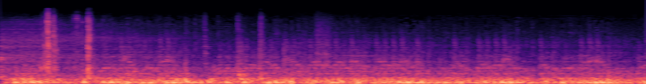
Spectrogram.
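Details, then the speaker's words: Mitsubishi Lancer Evolution IX on a cold start: lumpy, uneven idle with irregular thumps and sagging beats, stumbling and nearly dying; it runs fine once warm, and the owner first suspected the tune. "it idles super rough at when it's cold and it really drives me nuts when I'm warming up the car it basically stumbles around and almost dies"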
